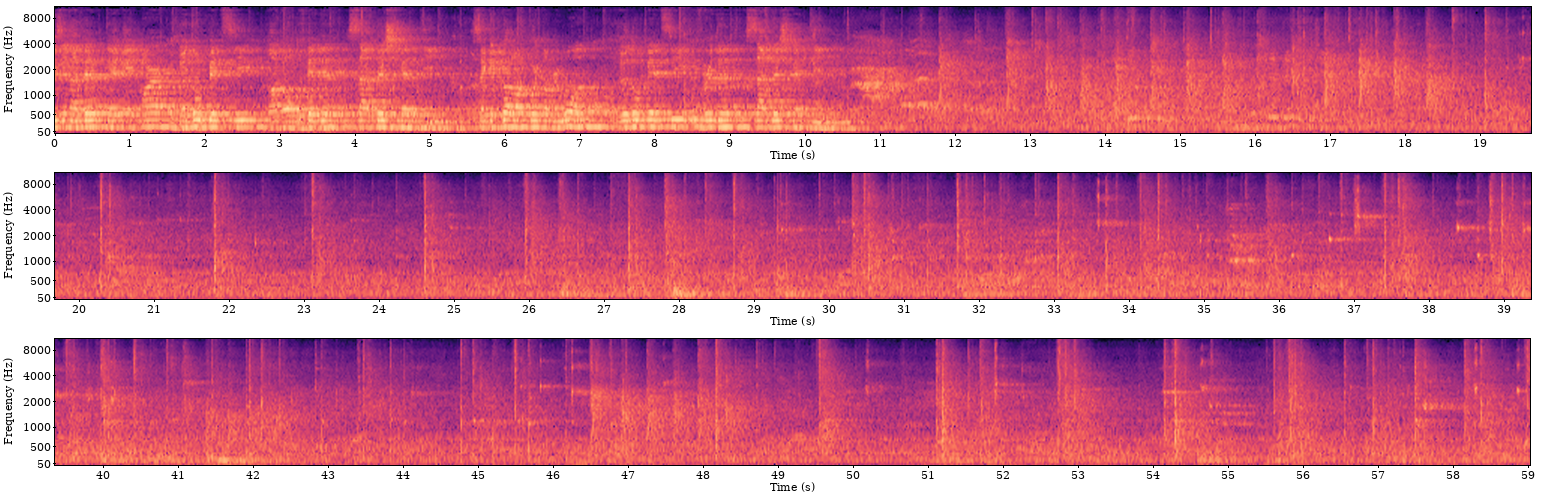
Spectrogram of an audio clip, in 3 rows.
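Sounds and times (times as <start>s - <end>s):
murmur of voices: 0.0s - 59.0s
rackets hitting shuttlecocks: 12.7s - 50.0s, 51.0s - 52.0s, 52.6s - 59.0s
shoe squeaks on court floor: 19.4s - 21.7s, 29.3s - 30.4s, 33.5s - 34.1s, 36.6s - 37.4s, 38.4s - 40.3s, 44.0s - 44.4s, 45.6s - 46.5s, 50.1s - 50.5s, 51.8s - 52.4s, 54.1s - 55.1s.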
